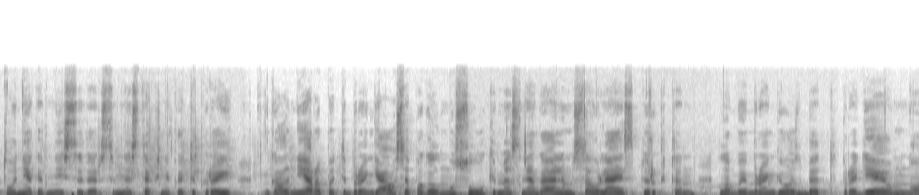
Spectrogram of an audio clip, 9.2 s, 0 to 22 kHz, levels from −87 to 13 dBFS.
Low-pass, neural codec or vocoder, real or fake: 14.4 kHz; none; real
